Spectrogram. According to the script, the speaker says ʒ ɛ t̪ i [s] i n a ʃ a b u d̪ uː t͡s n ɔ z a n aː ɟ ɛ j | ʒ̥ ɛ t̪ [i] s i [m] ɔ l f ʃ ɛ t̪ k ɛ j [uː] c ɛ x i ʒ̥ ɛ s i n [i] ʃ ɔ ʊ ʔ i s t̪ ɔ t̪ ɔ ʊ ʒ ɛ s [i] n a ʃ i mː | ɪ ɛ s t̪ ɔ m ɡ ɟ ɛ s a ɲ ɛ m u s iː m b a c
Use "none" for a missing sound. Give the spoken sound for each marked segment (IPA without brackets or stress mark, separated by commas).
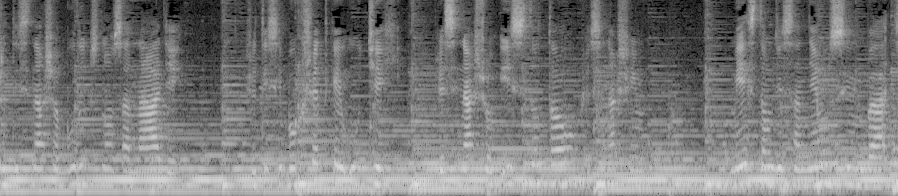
s, i, b, uː, a, i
